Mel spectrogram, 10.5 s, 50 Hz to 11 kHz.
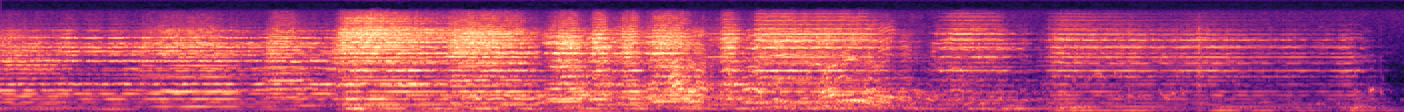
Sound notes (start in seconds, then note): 2.6 triumphant music; 4.9 indistinct caveman chatter; 4.9 triumphant music; 10.3 whimsical music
